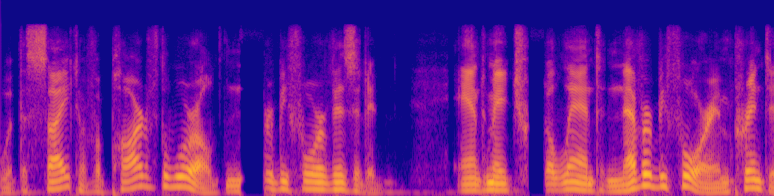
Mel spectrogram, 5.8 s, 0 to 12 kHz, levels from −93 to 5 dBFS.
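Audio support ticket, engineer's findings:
Lost AMR speech frames at 1.79–2.05 s and 3.96–4.11 s. Decoder conceals the gaps by stretching the last good frame with falling gain. Sound drops to near silence quickly (wideband), then returns rough.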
